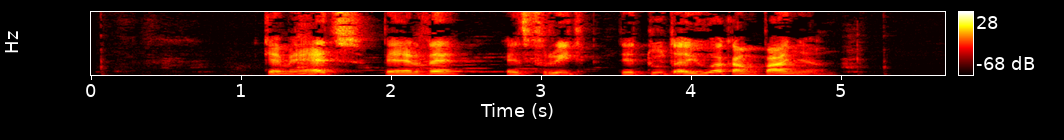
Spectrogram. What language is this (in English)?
Occitan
